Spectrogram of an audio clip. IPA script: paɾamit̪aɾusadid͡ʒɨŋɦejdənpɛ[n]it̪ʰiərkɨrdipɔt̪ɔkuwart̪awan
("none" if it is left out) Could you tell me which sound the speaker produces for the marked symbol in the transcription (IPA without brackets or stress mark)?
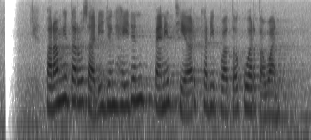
n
